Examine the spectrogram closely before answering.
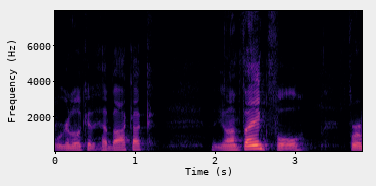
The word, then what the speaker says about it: Habakkuk: And in Hebrew, Habakkuk is pronounced Habakkuk. Habakkuk. I knew I was going to mess it up, and I did there. I had to say it twice. Habakkuk. Okay? That last U is long.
